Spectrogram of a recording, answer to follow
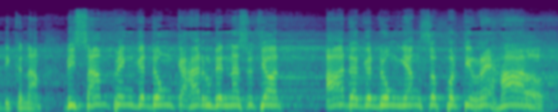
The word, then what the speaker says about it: Nasution: Cara bacanya Nasution. Karena ada orang naik pesawat sampai di airport transit dipanggil namanya orang orang metu. Kenapa dia salah dengar waktu dipanggil Nasu session?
